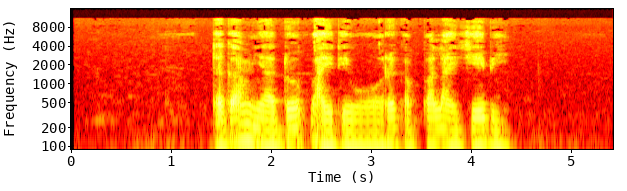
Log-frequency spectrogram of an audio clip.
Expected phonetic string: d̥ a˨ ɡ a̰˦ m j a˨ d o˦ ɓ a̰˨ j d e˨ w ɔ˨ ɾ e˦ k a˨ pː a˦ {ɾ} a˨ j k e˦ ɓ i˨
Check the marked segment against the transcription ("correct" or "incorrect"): incorrect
